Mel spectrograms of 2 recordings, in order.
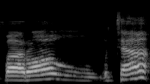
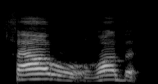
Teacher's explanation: when I'm saying فَرَغْتَ, my sound is running on the ghain compared to فَارْغَبْ, it's partial running.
